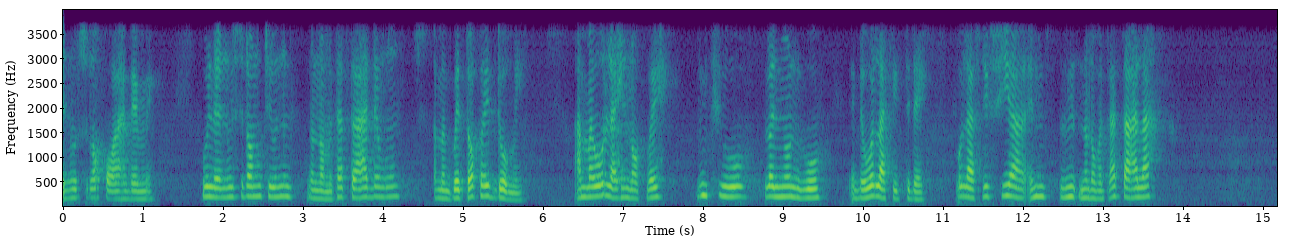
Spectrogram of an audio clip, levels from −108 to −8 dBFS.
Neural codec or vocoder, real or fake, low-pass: codec, 16 kHz in and 24 kHz out, 0.6 kbps, FocalCodec, streaming, 2048 codes; fake; 3.6 kHz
